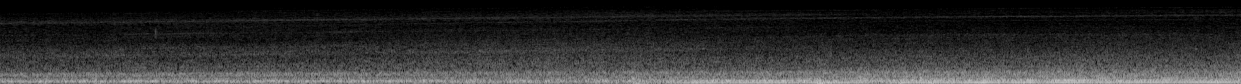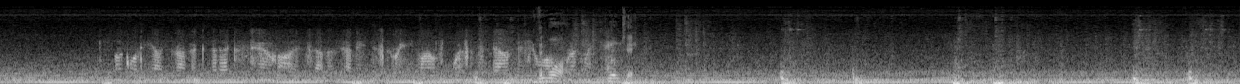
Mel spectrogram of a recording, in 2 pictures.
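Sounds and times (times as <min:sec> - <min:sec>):
aircraft engines spooling to takeoff thrust in a flight simulator game: 0:00.0 - 0:24.7
low droning tone: 0:05.0 - 0:24.7.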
